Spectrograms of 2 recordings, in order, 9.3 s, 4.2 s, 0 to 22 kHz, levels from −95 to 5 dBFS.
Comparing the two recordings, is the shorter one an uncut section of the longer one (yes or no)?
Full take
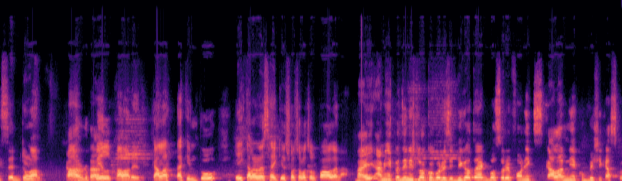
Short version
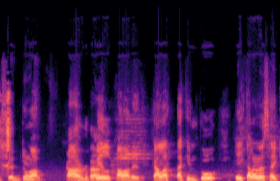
yes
